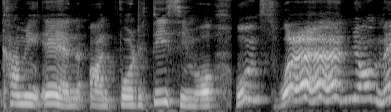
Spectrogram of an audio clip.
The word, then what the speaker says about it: sueño: Now it's not sueño, but sueño.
